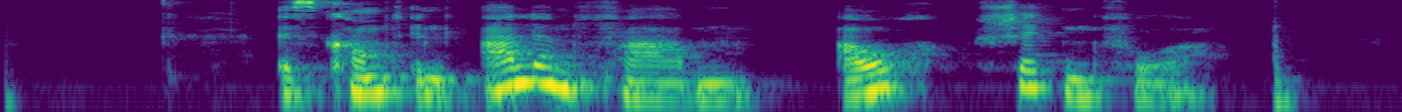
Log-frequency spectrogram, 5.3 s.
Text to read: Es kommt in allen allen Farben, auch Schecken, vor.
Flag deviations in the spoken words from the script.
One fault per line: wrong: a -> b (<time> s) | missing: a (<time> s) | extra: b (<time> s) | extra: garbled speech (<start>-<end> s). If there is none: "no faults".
missing: allen (2.2 s)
